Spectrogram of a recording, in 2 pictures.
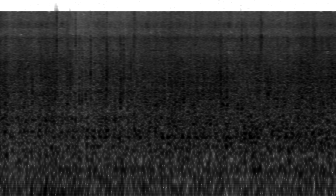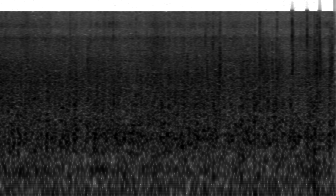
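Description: Steady rush of wind and running noise from an Indian Railways express passenger coach travelling at speed in heavy rain, heard from the open coach door with wind on the microphone. A few faint clicks sound through it.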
